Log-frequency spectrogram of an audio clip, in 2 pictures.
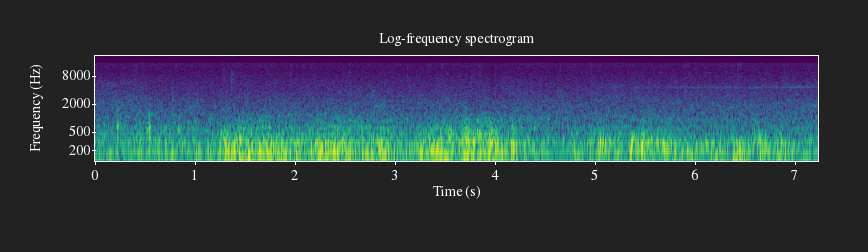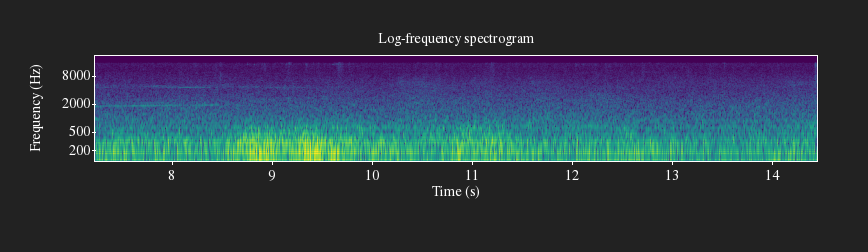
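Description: Rolling thunder rumbling over steady rain, swelling about a second in and again about two-thirds of the way through.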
